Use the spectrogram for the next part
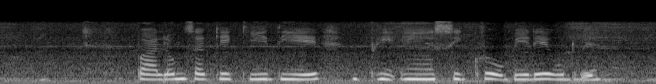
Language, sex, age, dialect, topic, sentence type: Bengali, female, 18-24, Western, agriculture, question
